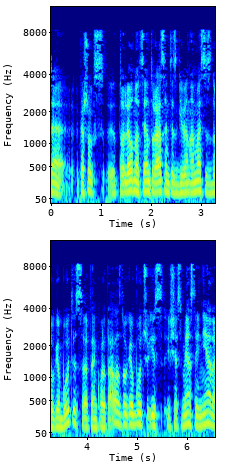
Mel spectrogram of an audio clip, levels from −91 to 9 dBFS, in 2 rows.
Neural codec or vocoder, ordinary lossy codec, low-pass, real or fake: vocoder, 22.05 kHz, 80 mel bands, Vocos; MP3, 32 kbps; 9.9 kHz; fake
